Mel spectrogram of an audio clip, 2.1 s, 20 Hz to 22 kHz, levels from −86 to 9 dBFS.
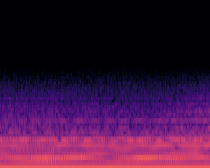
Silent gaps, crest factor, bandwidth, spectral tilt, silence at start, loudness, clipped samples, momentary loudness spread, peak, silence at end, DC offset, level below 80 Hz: none; 10 dB; 2.8 kHz; -12.5 dB/octave; 0 s; -26 LUFS; under 0.1%; 2 LU; -14 dBFS; 0 s; under 0.1%; -26 dBFS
